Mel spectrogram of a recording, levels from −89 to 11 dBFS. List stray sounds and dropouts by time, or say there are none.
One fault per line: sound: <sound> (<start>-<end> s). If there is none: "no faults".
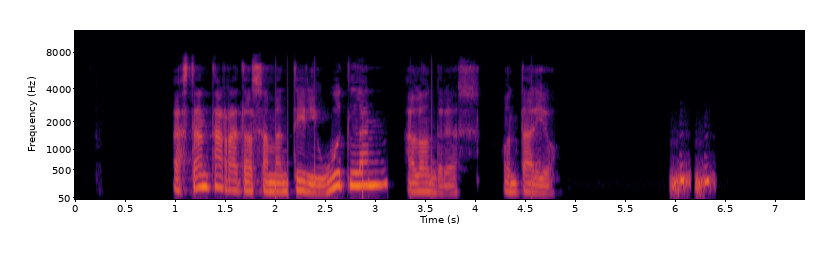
sound: laugh (5.9-6.4 s)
